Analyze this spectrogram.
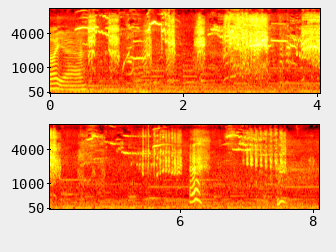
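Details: A young gull by bird water gives repeated shrill, wavering screams over busy chatter from pigeons, ducks and other birds; laughter and music are heard too.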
